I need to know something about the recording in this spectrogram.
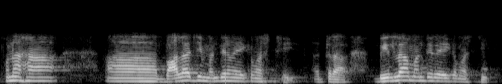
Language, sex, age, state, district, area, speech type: Sanskrit, male, 30-45, Telangana, Hyderabad, urban, conversation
